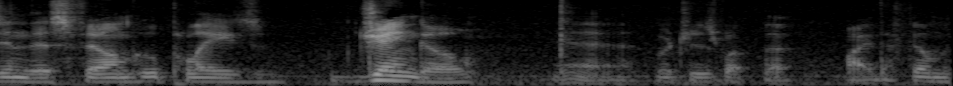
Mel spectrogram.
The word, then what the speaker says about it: Django: He's in this film who plays Django, which is why the film is named Django. He spells his name for him. He says, "Oh, the D is silent."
